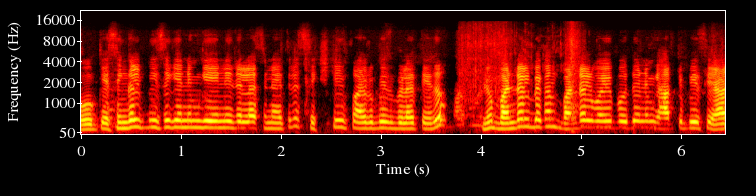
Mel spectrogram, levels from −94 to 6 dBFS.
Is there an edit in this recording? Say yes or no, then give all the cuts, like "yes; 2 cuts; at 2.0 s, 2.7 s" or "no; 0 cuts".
no; 0 cuts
